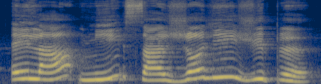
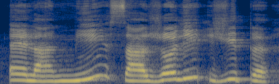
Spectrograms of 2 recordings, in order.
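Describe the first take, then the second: First: Very slow model read. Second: Said in the usual way. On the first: Shown as a demonstration. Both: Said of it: "إذا لبست".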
